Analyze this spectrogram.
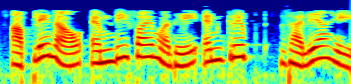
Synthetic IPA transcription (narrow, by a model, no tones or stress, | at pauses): aplenaʋemɖifajməd̪ʱːjeʔenkɾip̚ʈd͡zʱaleaɦe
